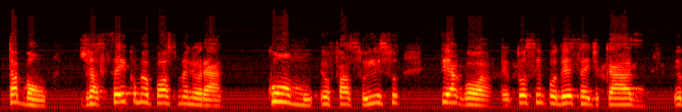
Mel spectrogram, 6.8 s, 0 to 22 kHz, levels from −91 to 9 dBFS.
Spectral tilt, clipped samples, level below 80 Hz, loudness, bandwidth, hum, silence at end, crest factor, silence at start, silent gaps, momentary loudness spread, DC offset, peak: -5.5 dB/octave; under 0.1%; -78 dBFS; -28 LUFS; 12.5 kHz; 60 Hz at -60 dBFS; 0 s; 16 dB; 0.1 s; none; 10 LU; under 0.1%; -12 dBFS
